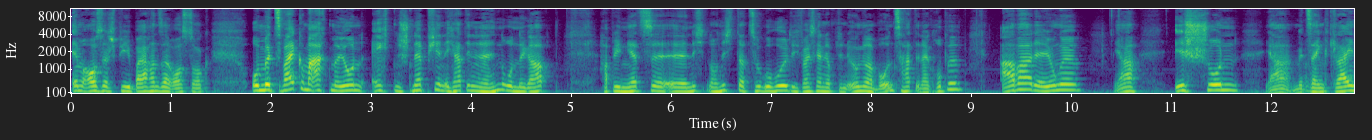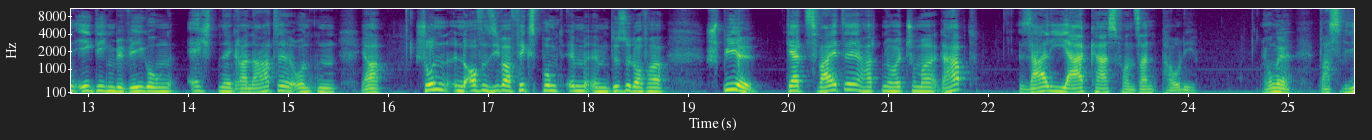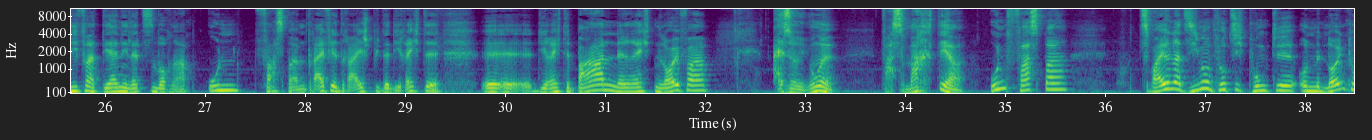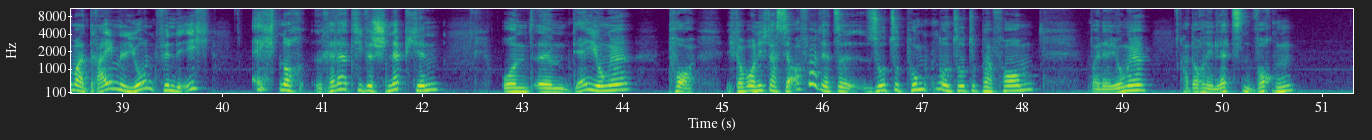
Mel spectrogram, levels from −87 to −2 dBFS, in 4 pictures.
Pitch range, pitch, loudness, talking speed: 145-190 Hz, 165 Hz, -17 LUFS, 175 wpm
